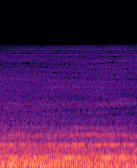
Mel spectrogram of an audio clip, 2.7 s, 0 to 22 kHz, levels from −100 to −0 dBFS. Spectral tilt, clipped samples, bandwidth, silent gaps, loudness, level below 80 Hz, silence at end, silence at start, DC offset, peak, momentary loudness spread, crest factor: -9 dB/octave; under 0.1%; 8 kHz; none; -31 LUFS; -32 dBFS; 0 s; 0 s; under 0.1%; -16 dBFS; 2 LU; 12 dB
